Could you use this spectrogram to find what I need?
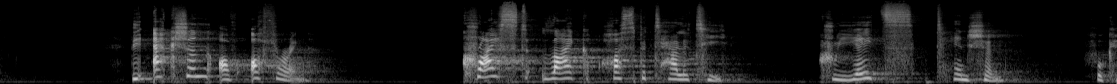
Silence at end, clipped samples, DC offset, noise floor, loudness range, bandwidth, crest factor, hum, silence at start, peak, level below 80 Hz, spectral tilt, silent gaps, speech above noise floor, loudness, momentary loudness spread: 0 s; under 0.1%; under 0.1%; -74 dBFS; 8 LU; over 20 kHz; 22 dB; 60 Hz at -60 dBFS; 1.3 s; -4 dBFS; -72 dBFS; -3 dB/octave; none; 51 dB; -22 LUFS; 16 LU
